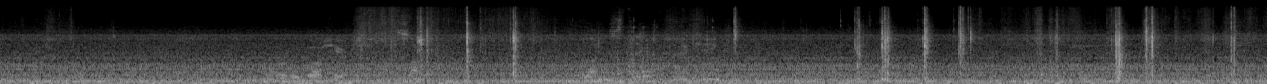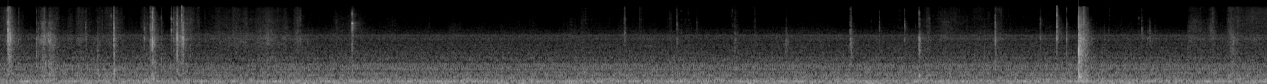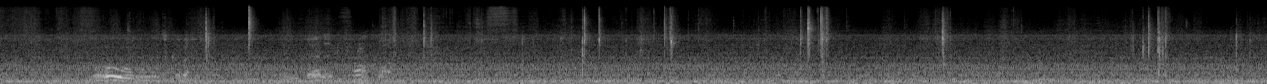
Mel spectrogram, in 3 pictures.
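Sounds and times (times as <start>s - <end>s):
steady low hum: 0.0s - 38.0s
plastic packaging crackling: 3.6s - 5.6s, 8.4s - 16.3s, 21.2s - 26.3s, 27.2s - 38.0s.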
